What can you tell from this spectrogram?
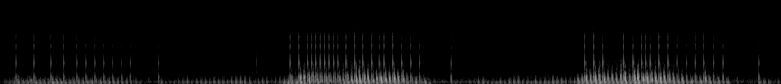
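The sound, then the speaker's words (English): A young cat purring, a steady low rumble that swells louder in two bursts with rhythmic breathy pulses, no voices present. “Our newest cat, she's pretty young.”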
